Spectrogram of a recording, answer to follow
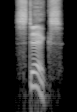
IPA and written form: stɪks (Sticks)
